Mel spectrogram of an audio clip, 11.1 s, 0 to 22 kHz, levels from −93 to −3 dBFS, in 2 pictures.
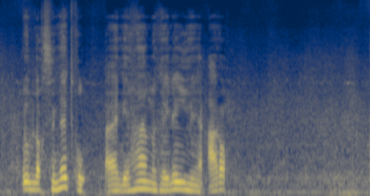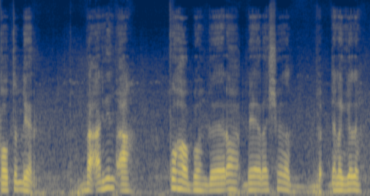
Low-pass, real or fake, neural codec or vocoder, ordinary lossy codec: none; fake; codec, 44.1 kHz, 1.7 kbps, Pupu-Codec; none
